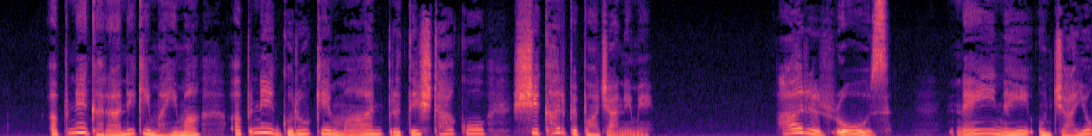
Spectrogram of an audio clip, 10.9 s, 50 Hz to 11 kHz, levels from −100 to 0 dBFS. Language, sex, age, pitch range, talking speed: English, female, 60-79, 200-290 Hz, 105 wpm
